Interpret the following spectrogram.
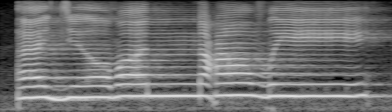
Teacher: Maka bunyi tanwin yang tadinya n tetap saja n. Artinya kita bunyikan tanwinnya ini jelas. Izhar artinya jelas. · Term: izhar halqi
